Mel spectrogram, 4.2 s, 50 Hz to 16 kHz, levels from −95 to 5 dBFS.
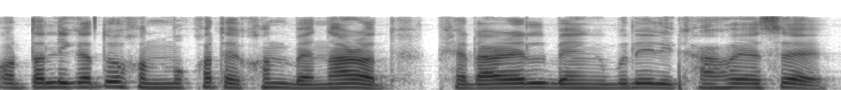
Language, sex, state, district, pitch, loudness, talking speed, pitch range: Assamese, male, Assam, Hailakandi, 165 Hz, -17 LUFS, 155 wpm, 155-175 Hz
